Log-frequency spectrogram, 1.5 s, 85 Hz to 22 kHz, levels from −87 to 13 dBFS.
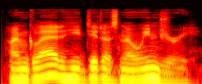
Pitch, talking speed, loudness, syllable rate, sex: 115 Hz, 315 wpm, -14 LUFS, 7.1 syllables/s, male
